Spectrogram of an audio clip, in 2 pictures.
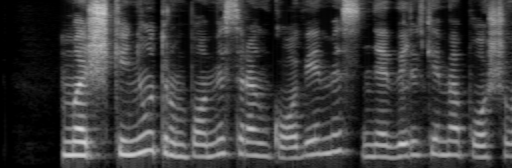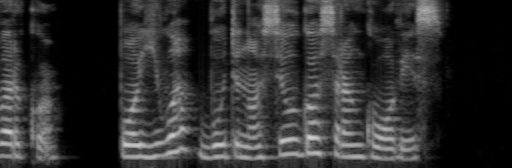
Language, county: Lithuanian, Marijampolė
